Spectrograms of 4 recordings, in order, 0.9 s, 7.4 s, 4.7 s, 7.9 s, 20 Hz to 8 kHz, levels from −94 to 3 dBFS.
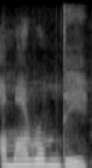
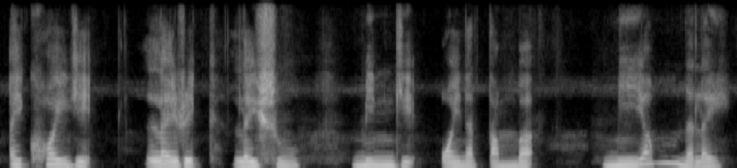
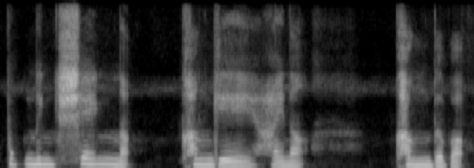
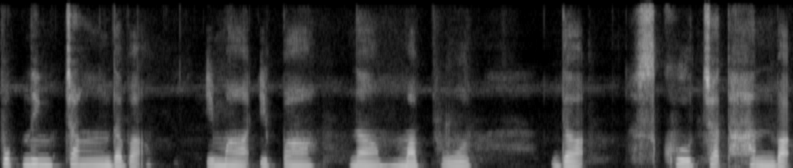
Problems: none marked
